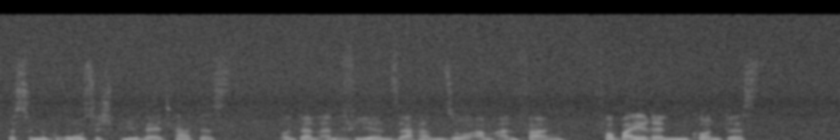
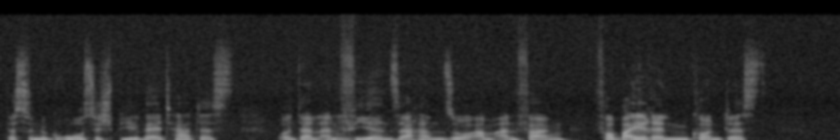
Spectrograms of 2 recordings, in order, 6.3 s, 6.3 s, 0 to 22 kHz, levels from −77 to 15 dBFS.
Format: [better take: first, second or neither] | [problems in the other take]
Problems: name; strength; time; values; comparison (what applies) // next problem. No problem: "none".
second | hiss; loud; throughout; 5 dB below the speech; faint in the second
